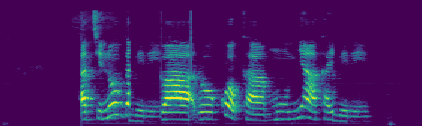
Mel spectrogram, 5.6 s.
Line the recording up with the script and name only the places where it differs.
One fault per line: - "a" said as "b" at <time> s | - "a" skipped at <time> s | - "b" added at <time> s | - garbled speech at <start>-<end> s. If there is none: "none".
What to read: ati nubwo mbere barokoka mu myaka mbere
none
